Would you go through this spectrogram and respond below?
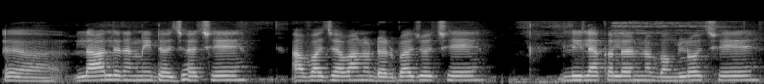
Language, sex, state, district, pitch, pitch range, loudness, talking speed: Gujarati, female, Gujarat, Valsad, 195 Hz, 185-200 Hz, -18 LUFS, 110 wpm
